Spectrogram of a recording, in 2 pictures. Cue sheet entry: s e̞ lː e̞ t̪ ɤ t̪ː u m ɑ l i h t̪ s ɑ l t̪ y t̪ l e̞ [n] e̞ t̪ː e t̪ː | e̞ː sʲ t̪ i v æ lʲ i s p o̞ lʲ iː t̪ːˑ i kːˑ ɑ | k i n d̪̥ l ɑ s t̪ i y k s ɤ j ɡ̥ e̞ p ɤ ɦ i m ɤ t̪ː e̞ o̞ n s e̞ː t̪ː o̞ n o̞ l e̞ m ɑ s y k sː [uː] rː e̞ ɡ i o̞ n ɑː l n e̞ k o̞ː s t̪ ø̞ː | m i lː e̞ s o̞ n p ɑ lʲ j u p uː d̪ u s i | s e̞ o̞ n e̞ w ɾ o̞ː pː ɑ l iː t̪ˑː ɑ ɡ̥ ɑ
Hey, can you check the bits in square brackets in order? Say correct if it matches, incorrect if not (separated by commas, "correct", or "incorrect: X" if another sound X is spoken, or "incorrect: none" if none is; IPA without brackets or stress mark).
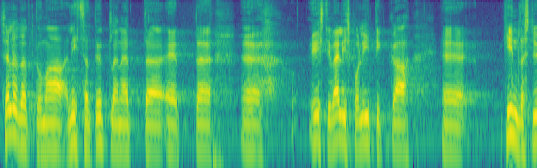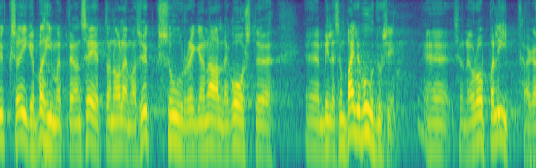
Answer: correct, correct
